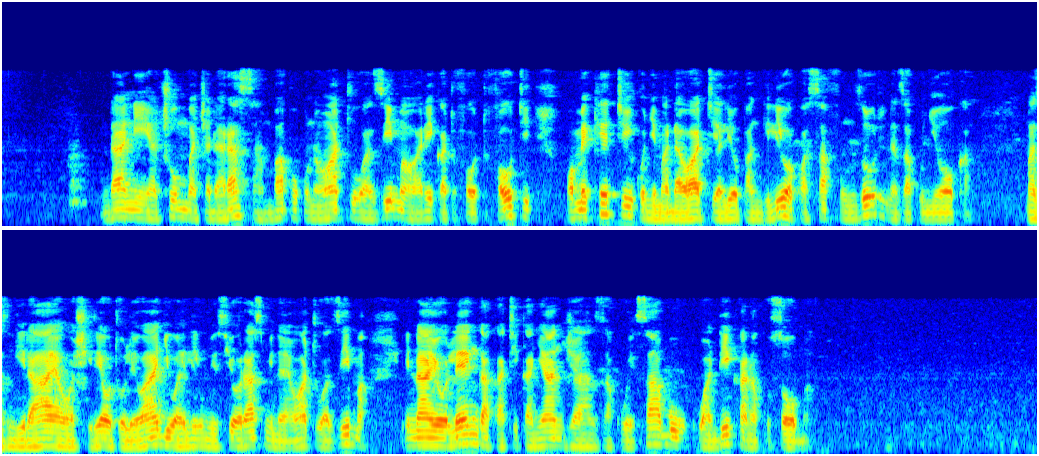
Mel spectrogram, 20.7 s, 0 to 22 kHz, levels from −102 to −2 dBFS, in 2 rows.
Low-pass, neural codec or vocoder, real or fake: 7.2 kHz; none; real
